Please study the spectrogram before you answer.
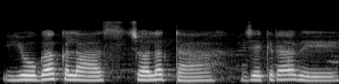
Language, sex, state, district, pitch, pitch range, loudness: Bhojpuri, female, Uttar Pradesh, Deoria, 205 Hz, 185-220 Hz, -16 LUFS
